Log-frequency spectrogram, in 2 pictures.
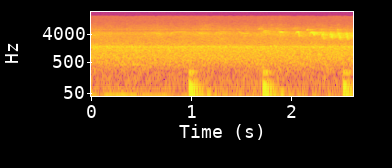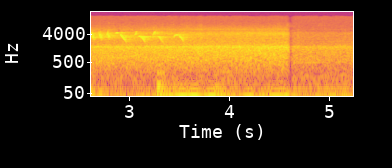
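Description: A small songbird sings one short phrase of quick, falling high notes over a steady background hiss of the woods, with a few soft low thumps.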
